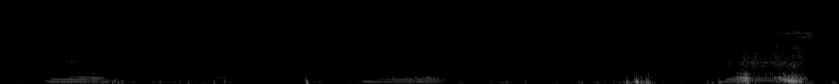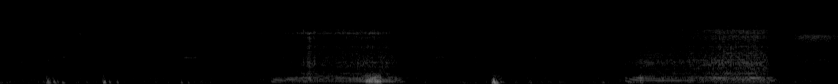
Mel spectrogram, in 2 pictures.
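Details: Grandfather snoring in sleep: low, rattling snores on each breath in, about five over seventeen seconds, roughly every three to four seconds.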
